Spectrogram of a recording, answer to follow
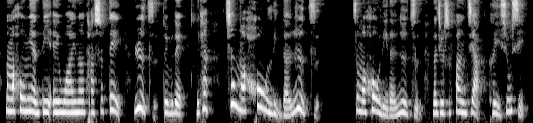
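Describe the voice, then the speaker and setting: A woman with a high, dark voice and a breathy edge teaches an English vocabulary word to learners step by step. She explains patiently, spells out the letters, and repeats herself with many fillers.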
